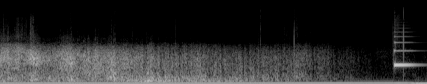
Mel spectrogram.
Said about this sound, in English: The boys opened their mouths to speak, but no words came out. Instead, out of their mouths came the roar of thunder.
